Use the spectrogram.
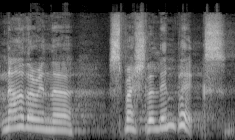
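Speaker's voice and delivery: normal talking voice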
